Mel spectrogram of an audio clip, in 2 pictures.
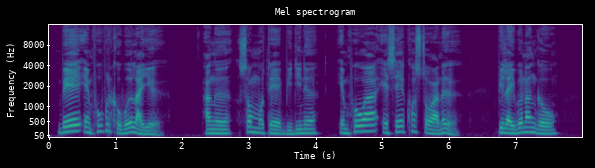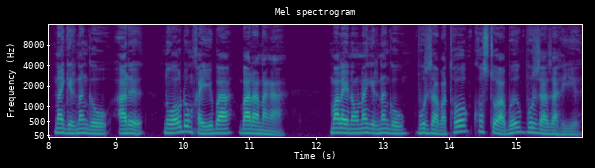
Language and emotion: Bodo, neutral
